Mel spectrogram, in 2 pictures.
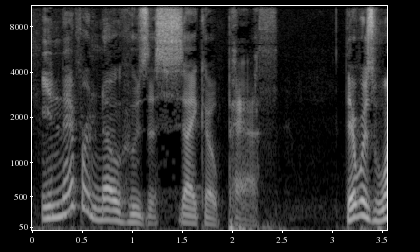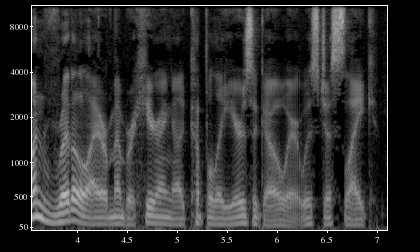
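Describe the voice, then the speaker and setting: A man with a fairly low voice reads a visual novel aloud as a let's player. He shifts between narration and casual commentary, and the recording is close and dry. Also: no room sound.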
